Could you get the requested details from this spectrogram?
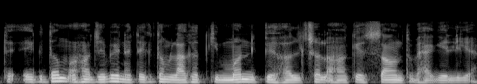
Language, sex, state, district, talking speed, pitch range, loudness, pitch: Maithili, male, Bihar, Saharsa, 250 wpm, 100-115 Hz, -17 LUFS, 110 Hz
